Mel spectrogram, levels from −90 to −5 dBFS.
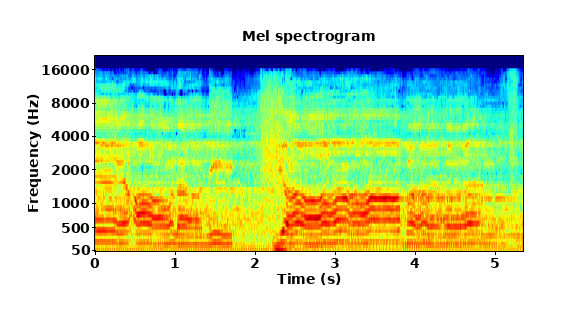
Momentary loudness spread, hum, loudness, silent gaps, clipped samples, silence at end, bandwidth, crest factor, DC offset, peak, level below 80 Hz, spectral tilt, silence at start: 8 LU; none; -15 LUFS; none; under 0.1%; 0 s; 16.5 kHz; 14 dB; under 0.1%; -2 dBFS; -30 dBFS; -4 dB/octave; 0 s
